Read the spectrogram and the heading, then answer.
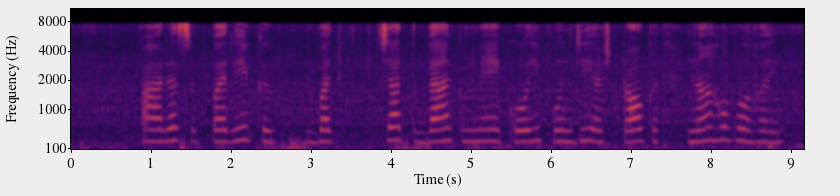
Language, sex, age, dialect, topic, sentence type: Magahi, female, 18-24, Central/Standard, agriculture, statement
